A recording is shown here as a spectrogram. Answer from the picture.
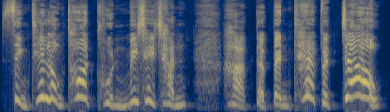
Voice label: levelup, th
